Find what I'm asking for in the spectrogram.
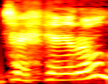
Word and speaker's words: Tejero: It's Tejero, like te quiero in Spanish, which means I love you.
